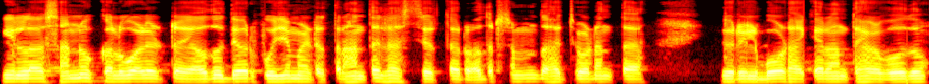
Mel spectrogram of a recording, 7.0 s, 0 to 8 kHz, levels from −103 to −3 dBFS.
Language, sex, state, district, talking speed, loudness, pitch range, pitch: Kannada, male, Karnataka, Bijapur, 190 wpm, -15 LUFS, 105-115 Hz, 110 Hz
